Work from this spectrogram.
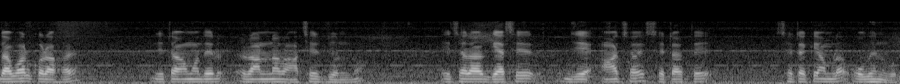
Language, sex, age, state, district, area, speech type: Bengali, male, 30-45, West Bengal, Howrah, urban, spontaneous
